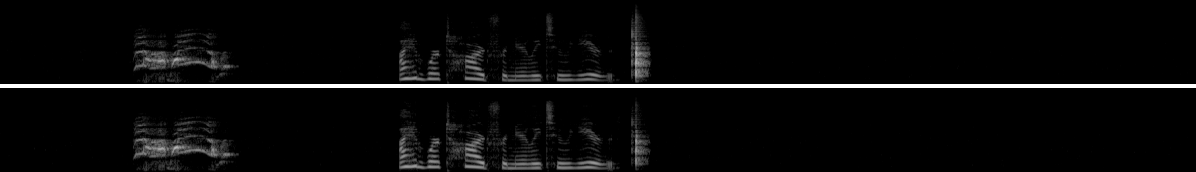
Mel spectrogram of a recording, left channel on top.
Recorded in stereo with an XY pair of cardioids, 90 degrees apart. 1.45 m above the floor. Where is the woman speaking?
35° right.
